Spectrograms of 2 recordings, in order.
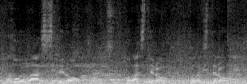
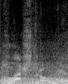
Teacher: The S becomes sh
